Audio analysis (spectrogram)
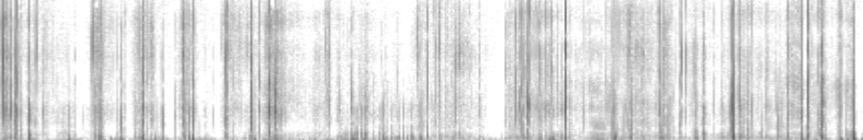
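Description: Long nails and fingertips crinkle and squeeze a small, transparent, soft vinyl pouch with microphones inside. The result is a close, steady stream of quick crackling and rustling bursts with a deep, muffled low end, separated by short soft pauses.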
